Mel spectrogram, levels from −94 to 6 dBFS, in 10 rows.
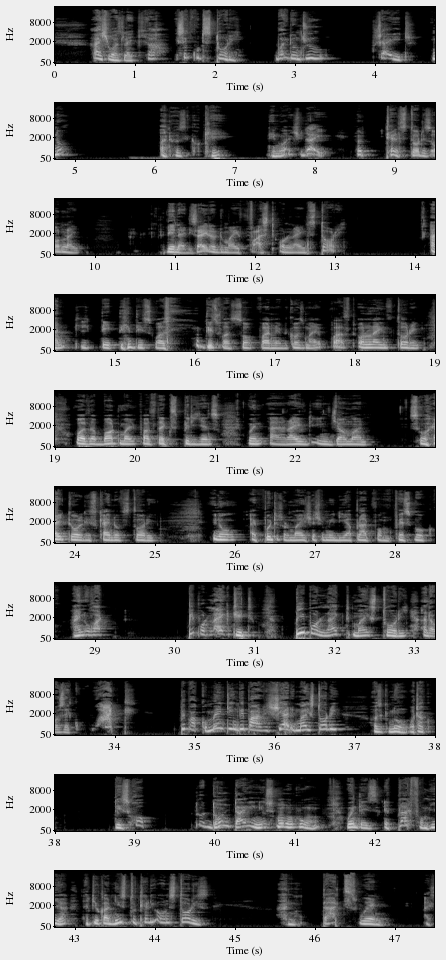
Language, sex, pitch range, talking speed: English, male, 150-215 Hz, 170 wpm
